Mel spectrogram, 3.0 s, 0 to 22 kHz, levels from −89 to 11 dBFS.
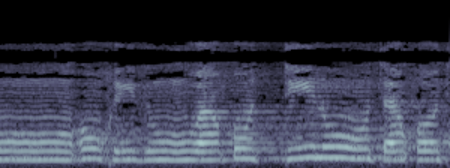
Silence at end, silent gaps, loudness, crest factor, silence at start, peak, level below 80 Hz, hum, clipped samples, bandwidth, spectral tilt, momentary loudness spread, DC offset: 0 s; none; -24 LUFS; 16 dB; 0 s; -8 dBFS; -66 dBFS; none; under 0.1%; 8 kHz; -3.5 dB/octave; 5 LU; under 0.1%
